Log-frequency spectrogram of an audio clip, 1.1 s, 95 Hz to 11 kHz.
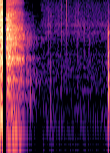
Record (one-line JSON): {"cough_length": "1.1 s", "cough_amplitude": 7584, "cough_signal_mean_std_ratio": 0.32, "survey_phase": "beta (2021-08-13 to 2022-03-07)", "age": "18-44", "gender": "Female", "wearing_mask": "No", "symptom_runny_or_blocked_nose": true, "symptom_fatigue": true, "symptom_headache": true, "symptom_change_to_sense_of_smell_or_taste": true, "symptom_onset": "3 days", "smoker_status": "Never smoked", "respiratory_condition_asthma": false, "respiratory_condition_other": false, "recruitment_source": "Test and Trace", "submission_delay": "2 days", "covid_test_result": "Positive", "covid_test_method": "RT-qPCR", "covid_ct_value": 21.7, "covid_ct_gene": "N gene"}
